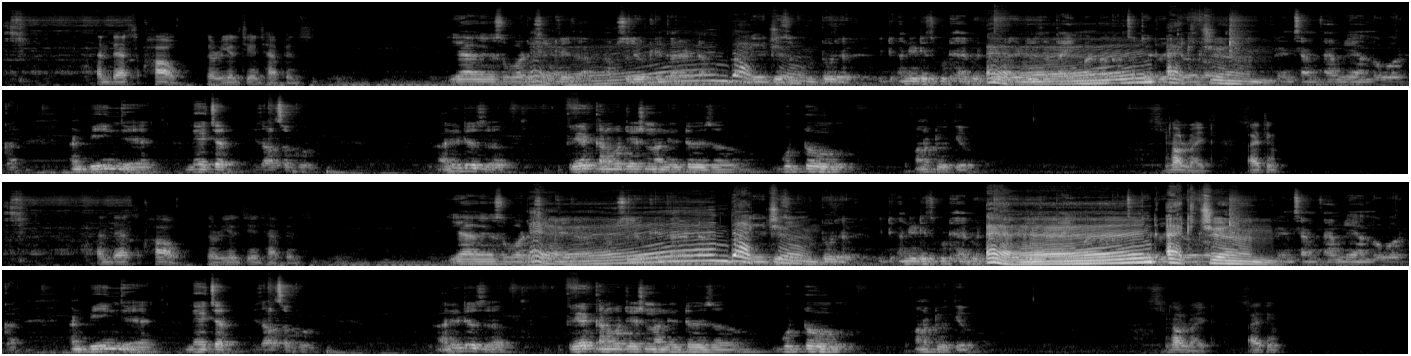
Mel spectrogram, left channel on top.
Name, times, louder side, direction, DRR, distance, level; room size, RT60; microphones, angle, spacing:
voice 1, 0.0-1.0 3.5-17.2 18.4-19.3 19.7-22.6 23.2-23.9 25.5-25.7, equal, 15° right, 0.5 m, -29 dB
voice 2, 0.9-3.0 25.7-26.2 26.5-26.8, left 3 dB, 50° left, 0.7 m, -30 dB
Male speech man speaking, 5.3-8.3 9.8-12.8, right 8 dB, 85° right, 0.3 m, -20 dB
4.9 x 4.0 x 2.6 m
head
